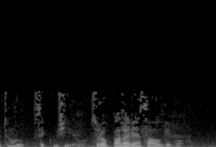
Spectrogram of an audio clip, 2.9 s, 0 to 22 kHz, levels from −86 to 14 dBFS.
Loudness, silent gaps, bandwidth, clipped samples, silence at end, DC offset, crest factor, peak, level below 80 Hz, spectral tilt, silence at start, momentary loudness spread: -31 LUFS; none; 8.4 kHz; under 0.1%; 0.05 s; under 0.1%; 18 dB; -14 dBFS; -48 dBFS; -6.5 dB/octave; 0 s; 14 LU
